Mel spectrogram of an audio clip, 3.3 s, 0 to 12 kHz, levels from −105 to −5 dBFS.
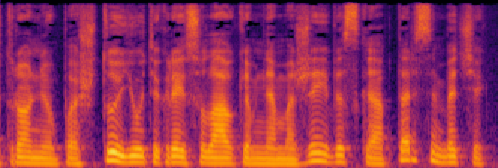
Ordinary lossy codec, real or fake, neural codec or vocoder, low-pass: MP3, 64 kbps; real; none; 10.8 kHz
